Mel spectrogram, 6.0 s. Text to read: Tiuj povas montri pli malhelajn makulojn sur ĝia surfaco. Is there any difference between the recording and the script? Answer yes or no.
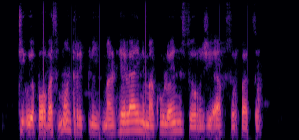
no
